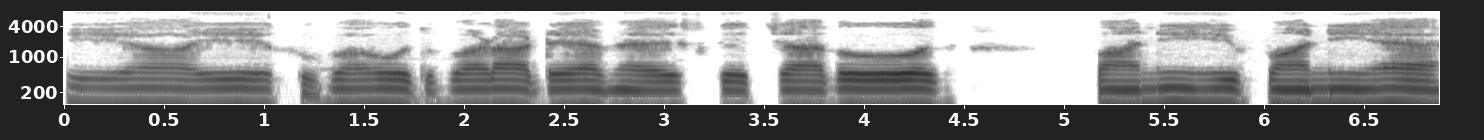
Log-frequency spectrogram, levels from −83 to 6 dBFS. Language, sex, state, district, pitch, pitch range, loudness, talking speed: Hindi, male, Bihar, Jahanabad, 120 Hz, 115-120 Hz, -21 LUFS, 115 wpm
